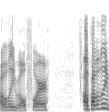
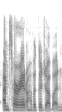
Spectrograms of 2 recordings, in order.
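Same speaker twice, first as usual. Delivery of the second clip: ordinary talk, nothing marked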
